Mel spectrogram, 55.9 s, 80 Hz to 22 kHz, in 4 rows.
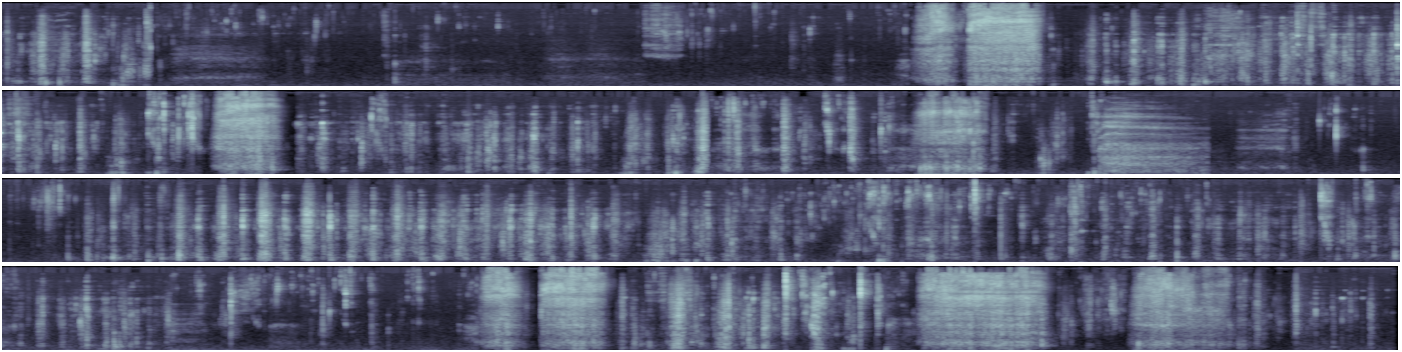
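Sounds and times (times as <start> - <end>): loud slurps: 9.2 - 10.6, 46.8 - 48.1, 51.2 - 52.5, 53.3 - 54.4
wet crackly chewing: 48.1 - 51.2, 52.1 - 53.4, 54.0 - 55.9.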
